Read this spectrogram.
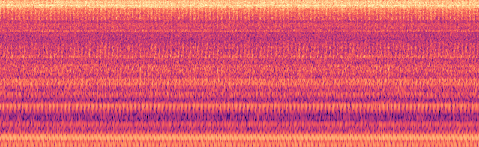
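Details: Nebulizer compressor running as white noise for sleep: steady, loud mechanical hum with constant hiss and no pauses; nebulizer running.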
